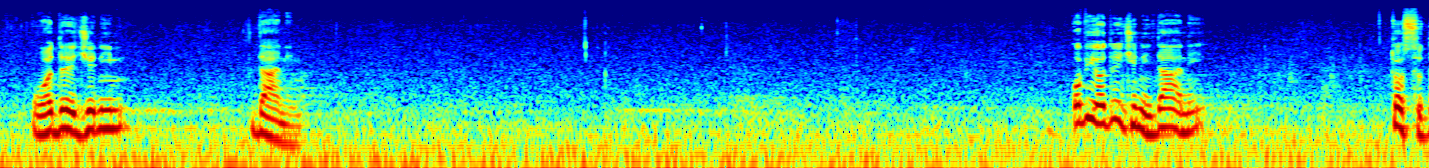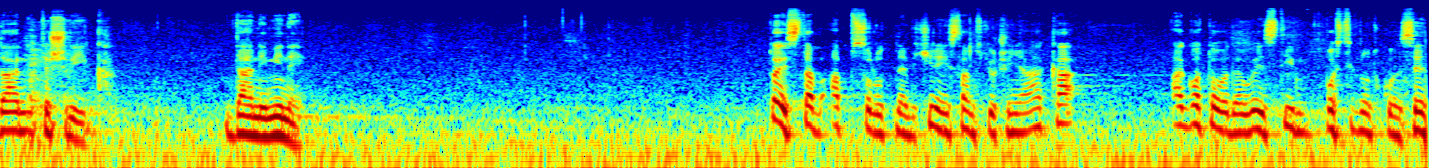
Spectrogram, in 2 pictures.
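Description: A middle-aged man reads aloud calmly into a microphone, in short bursts with pauses.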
